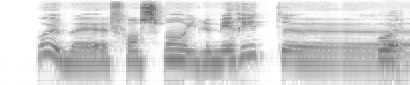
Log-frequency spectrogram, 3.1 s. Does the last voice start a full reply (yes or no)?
yes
